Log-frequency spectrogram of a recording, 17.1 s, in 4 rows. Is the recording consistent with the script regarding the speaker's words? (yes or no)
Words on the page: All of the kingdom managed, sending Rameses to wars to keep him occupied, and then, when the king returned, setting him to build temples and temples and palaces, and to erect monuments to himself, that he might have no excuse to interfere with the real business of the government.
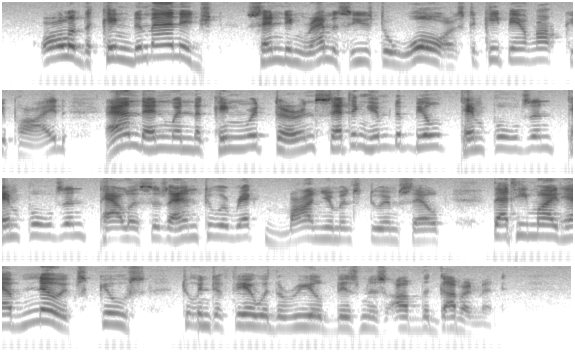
yes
